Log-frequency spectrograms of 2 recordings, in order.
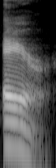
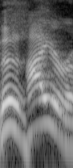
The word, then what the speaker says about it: heir: The H is silent. Listen, I'm sorry. But I get it. You're like hire apparent.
